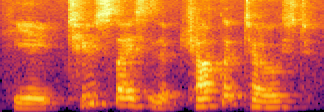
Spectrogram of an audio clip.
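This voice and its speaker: Reading a children's story aloud at normal speed, a man with a high-sitting voice gives an expressive performance, now and then tripping over words and going back over them. A distant mic captures plenty of room echo.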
